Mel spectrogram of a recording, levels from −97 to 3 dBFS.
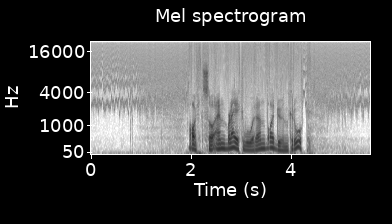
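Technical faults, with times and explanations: Throughout: converter idle tones. With no dither, the delta-sigma converter locks into repeating bit patterns at low levels, leaving a whistle around 3 kHz in pauses and grain under quiet speech, about 18 dB down. A spectrogram shows a horizontal line near 3 kHz, plainest in gaps.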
